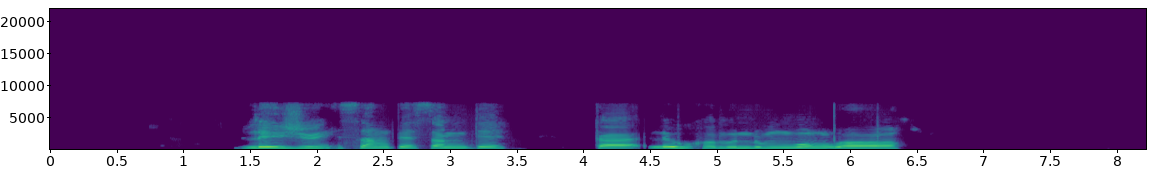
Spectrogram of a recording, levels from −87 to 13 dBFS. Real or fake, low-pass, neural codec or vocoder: fake; 7.2 kHz; codec, 16 kHz, 1 kbps, X-Codec, HuBERT features, trained on balanced general audio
